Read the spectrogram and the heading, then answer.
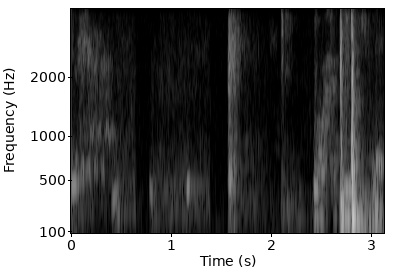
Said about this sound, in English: All right, shut my door.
